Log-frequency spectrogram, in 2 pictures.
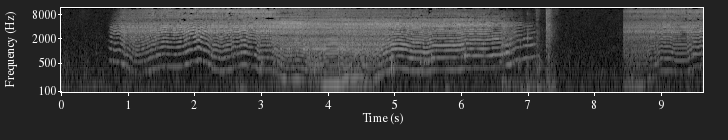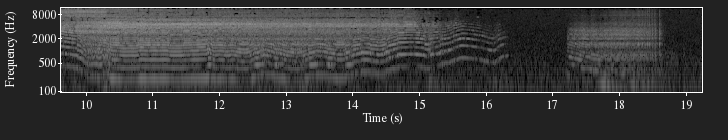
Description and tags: just what it says - a squeaky kitchen cabinet door, recorded with a Tascam DR-40's built-in mics.
squeak, household, creak, door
